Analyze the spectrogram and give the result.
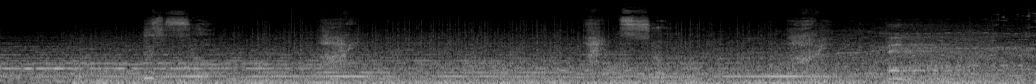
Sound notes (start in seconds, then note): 2.8 wind rustles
